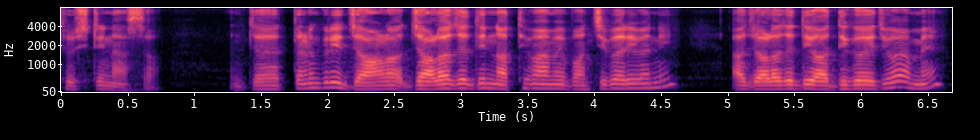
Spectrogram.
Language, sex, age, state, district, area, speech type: Odia, male, 30-45, Odisha, Puri, urban, spontaneous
